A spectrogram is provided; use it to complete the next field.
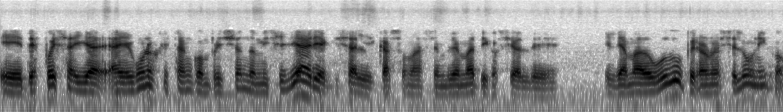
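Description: Delivered at a moderate pace, the speech has a dry, close sound with no echo. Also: man. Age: 60s. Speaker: political prisoner, former official. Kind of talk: phone interview.

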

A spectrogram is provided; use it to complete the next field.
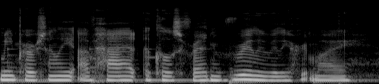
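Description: A woman at a medium pitch and moderate pace. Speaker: podcast host and kindergarten teacher. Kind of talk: solo podcast monologue.

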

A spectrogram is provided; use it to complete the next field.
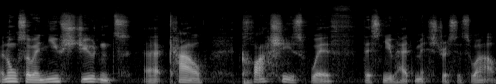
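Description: In a very clean recording with a silent background, a man with a normal speaking voice talks at a fairly low pitch and a fairly slow pace, his intonation lively. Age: 20s. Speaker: podcast host. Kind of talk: casual solo monologue.

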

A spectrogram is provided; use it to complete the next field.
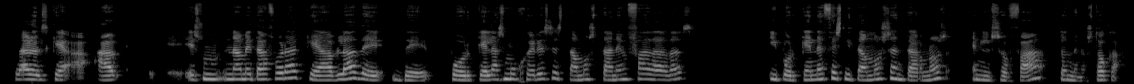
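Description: On a very clean recording with a silent background, a woman with a fairly high pitch talks fairly slowly with fairly even intonation. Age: 40s. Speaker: photojournalist. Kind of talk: interview. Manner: halting.

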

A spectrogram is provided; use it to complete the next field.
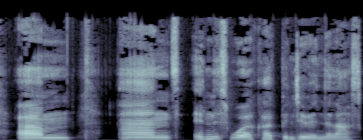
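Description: The very slow speech has ordinary pitch variation, captured in a very clean recording with a silent background and a dry, close sound free of echo. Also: woman. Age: 30s. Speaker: life coach podcaster. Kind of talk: casual monologue. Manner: hesitant, many fillers; laughs often.

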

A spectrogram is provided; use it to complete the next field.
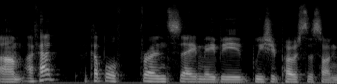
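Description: A man talks at a moderate pace in a normal speaking voice of medium pitch. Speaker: podcast host. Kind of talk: casual chat, movie review podcast.

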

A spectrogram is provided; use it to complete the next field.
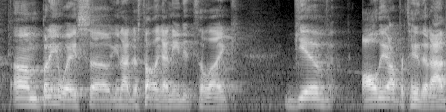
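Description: A man with an American accent, talking at a very fast pace over noticeable background noise. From West Virginia, Wheeling. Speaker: bodybuilder and real estate investor. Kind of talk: casual interview chat. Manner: hesitant, filler-heavy.

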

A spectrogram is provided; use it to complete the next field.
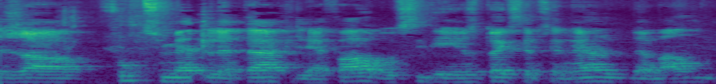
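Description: Speaking with a Quebec accent, a man talks at a fairly quick pace and medium pitch with fairly even intonation. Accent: Québécois French. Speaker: podcast host, fitness coach. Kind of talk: casual interview.

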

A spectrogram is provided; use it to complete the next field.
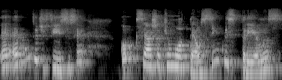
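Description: A high-pitched woman with a slight São Paulo accent speaks with very wide pitch swings amid audible room echo. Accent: slight caipira accent with rolled R. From Ribeirão Preto, interior of São Paulo, Brazil. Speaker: travel agent. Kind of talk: casual chat.

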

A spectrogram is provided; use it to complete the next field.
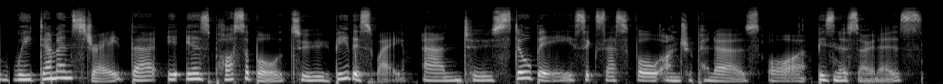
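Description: Very slowly and with hardly any pauses, a woman speaks at a medium pitch with vocal fry, very wide pitch swings and big swings in loudness, in a dry, close sound with no echo. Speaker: life and business coach podcaster. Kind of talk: solo podcast monologue. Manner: gentle, shy, warm.

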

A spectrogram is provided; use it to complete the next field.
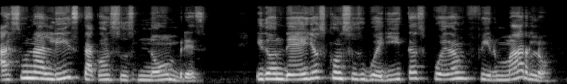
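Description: Speaking very slowly, a woman uses a high pitch with ordinary variation. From Barranquilla, Colombia. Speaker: psychologist. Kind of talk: advice talk on parenting.

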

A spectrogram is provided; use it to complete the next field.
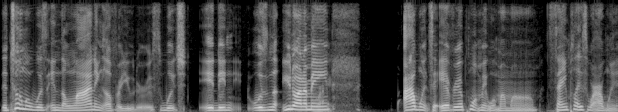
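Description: On a very clean recording with a silent background, a woman of medium pitch talks at a fairly quick pace with vocal fry. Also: ordinary pitch variation. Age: 30s. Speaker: breast cancer survivor. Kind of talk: personal testimony.

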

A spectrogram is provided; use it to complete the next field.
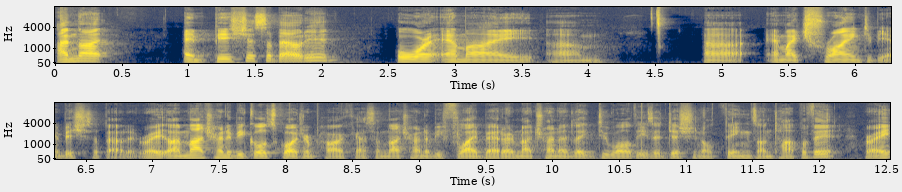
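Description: This man has an ordinary speaking voice, fairly low in pitch with ordinary pitch variation. He talks at a fairly quick pace. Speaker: podcast host. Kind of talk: casual interview chat.

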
